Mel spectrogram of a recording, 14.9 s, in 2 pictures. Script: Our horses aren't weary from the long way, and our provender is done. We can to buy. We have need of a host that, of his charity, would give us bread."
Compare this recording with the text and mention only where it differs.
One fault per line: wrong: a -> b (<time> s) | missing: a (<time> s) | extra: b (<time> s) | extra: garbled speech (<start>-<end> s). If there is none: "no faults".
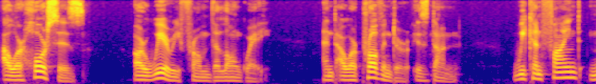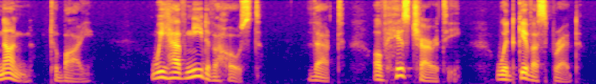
wrong: aren't -> are (1.7 s)
extra: find none (6.8 s)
